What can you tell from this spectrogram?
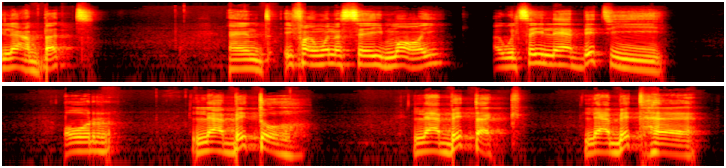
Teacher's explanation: So we say لعبة instead of saying لعبت. But when we want to add a suffix, any suffix, we have to bring back the ta sound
